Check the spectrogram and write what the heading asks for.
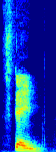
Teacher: I'm doing the same thing with my tongue and my lips, but I'm keeping the vibration a little longer to emphasize that it's stayed and not state.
